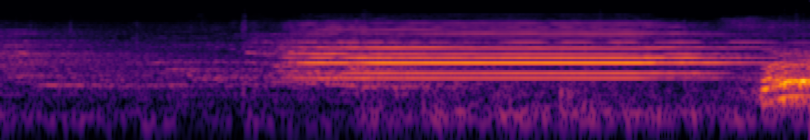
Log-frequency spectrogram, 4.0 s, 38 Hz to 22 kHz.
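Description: Arena end-of-period horn sounding one steady, loud tone for a little over two seconds as the game clock reaches 30:00, signalling the end of the first half of a handball match.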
